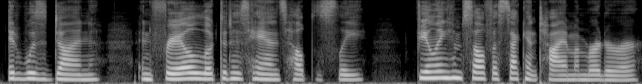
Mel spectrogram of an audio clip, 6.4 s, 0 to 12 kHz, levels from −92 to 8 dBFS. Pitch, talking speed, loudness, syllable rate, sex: 210 Hz, 160 wpm, -17 LUFS, 4.8 syllables/s, female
